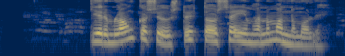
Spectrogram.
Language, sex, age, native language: Icelandic, female, 40-49, Icelandic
